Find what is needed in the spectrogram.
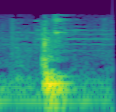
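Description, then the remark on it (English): A single heavy truck door slams shut with a deep, solid thunk, fairly loud, then quiet low rumble afterward. No one speaks. “Slam the doors.”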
